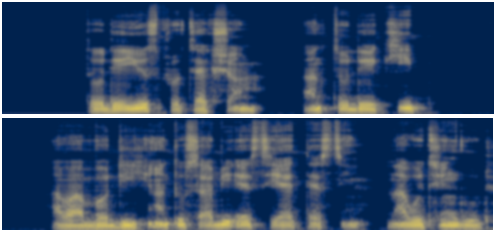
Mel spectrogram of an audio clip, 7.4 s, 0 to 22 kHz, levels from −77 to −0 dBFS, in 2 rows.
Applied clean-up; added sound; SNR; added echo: none; none; none; none.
